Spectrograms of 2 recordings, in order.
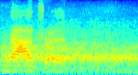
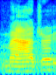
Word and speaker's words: Madrid: But yeah, we're going to play a little bit today because our destination ultimately for tomorrow is Madrid.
